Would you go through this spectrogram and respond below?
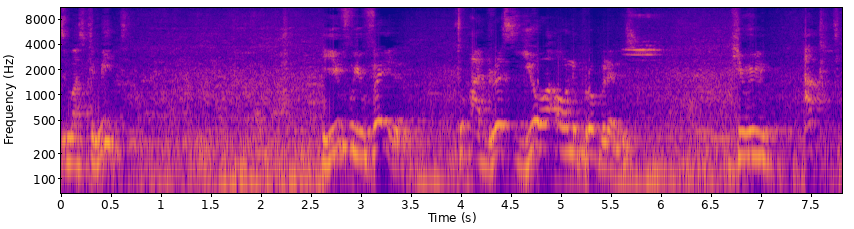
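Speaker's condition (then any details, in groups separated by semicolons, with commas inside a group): No condition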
